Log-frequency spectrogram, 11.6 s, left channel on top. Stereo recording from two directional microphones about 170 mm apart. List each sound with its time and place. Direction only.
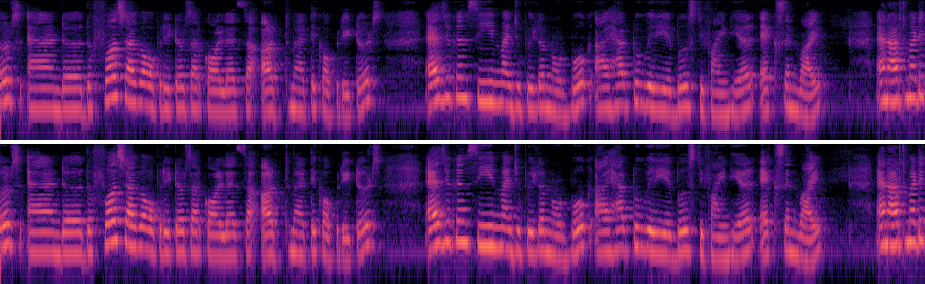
0.0 s a woman's voice: 25° right (ahead or behind)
